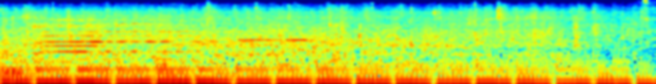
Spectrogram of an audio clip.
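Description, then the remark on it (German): A loud, continuous roar of a stormy sea with towering waves and heavy pouring rain, heard aboard a sailing ship tossed back and forth, with a deep droning rumble underneath and faint regular ticking. No one speaks. “Der Himmel pechschwarz. Die Wellen haushoch. Der Regen wie aus Eimern.”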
